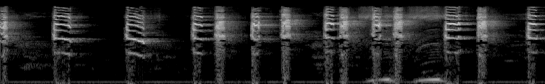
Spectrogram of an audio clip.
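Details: Hand-reared young sooty-headed bulbul, still learning to call, giving shrill buzzy squeaks, at first spaced out and then quickening into clustered pairs, with two soft low squeaky sounds in the background midway.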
